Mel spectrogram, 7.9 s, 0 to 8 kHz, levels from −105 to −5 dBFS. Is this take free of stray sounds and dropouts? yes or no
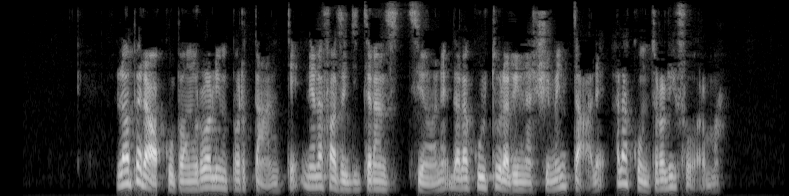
yes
